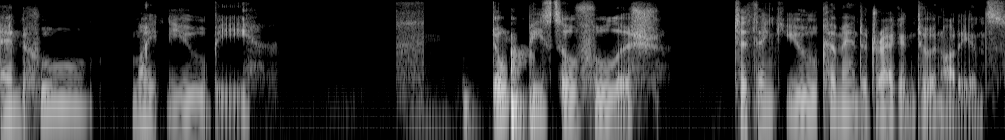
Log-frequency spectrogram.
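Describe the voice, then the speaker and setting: A gravelly, raspy, breathy put-on character voice at a very slow pace, with a quiet background. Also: man, medium pitch for a man. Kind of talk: roleplaying game performance. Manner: imperious, haughty.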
